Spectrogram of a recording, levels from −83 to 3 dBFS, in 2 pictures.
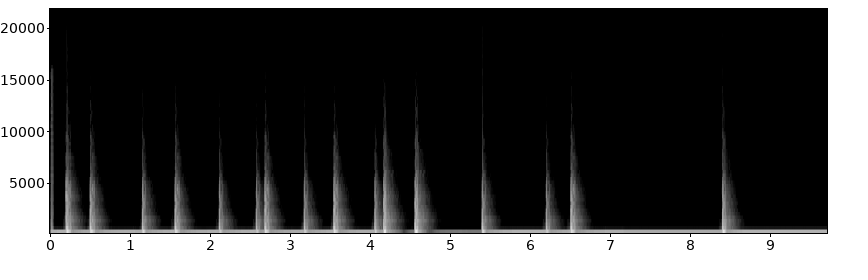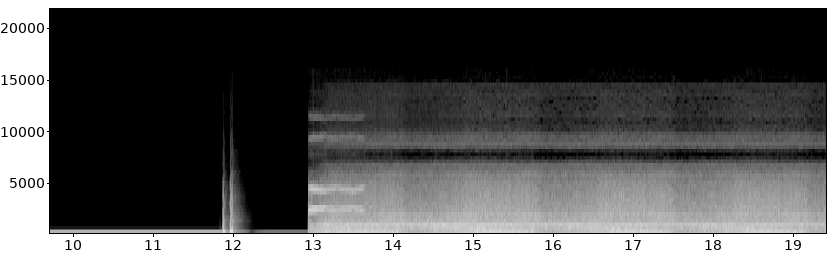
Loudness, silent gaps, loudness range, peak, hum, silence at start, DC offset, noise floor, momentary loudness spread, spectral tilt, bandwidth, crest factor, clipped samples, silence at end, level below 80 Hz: -15 LUFS; none; 17 LU; 0 dBFS; none; 0 s; under 0.1%; -88 dBFS; 16 LU; -5.5 dB/octave; 14.5 kHz; 14 dB; under 0.1%; 0 s; -30 dBFS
